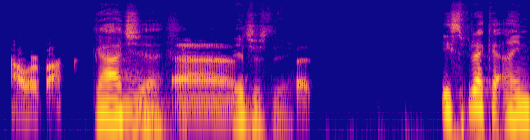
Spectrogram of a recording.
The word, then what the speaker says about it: Auerbach: Is that how you pronounce it? Auerbach?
